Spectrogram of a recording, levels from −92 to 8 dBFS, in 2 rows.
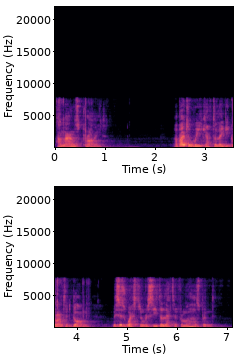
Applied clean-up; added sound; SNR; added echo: none; Chewing, mastication; 20 dB; reverberation time 0.9 s.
